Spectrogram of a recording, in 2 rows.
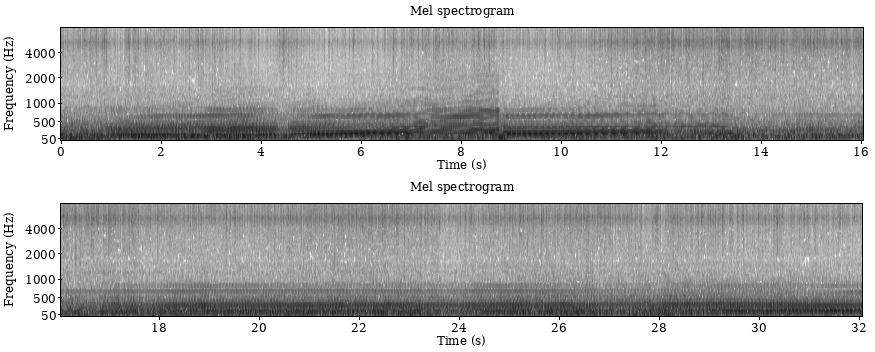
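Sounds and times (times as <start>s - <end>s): car engine under load: 0.0s - 32.0s
tyre and road noise: 0.0s - 32.0s.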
